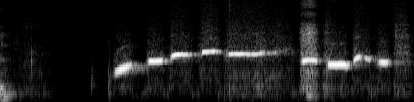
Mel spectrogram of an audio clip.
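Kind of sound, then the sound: vocal imitation, imitated whistling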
